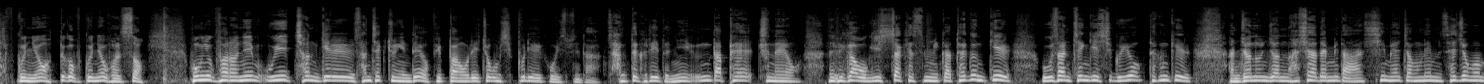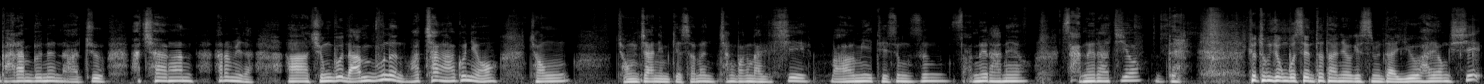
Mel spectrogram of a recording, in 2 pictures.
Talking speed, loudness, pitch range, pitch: 315 characters per minute, -17 LUFS, 145-180 Hz, 160 Hz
